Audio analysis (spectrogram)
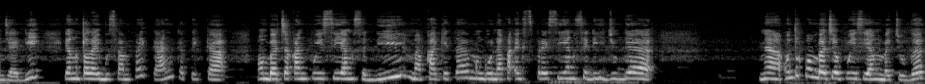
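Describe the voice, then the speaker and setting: A woman's voice: high voice, bright, forceful tone. A woman with an Indonesian accent teaching a class lesson, explaining to pupils and acting out example readings.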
